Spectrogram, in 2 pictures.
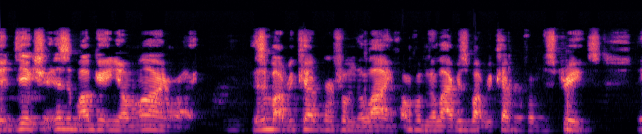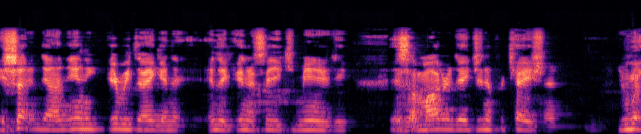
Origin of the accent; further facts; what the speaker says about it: Columbus, Ohio, United States; I'm from Columbus East Side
